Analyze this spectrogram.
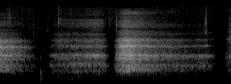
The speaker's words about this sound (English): the breathing is back. The breathing is back, ladies and gentlemen. Yes, yes. Heavy So- breathing.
